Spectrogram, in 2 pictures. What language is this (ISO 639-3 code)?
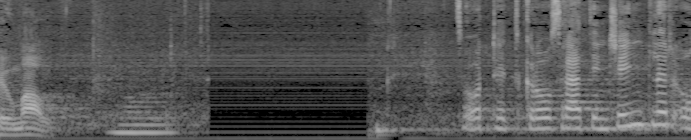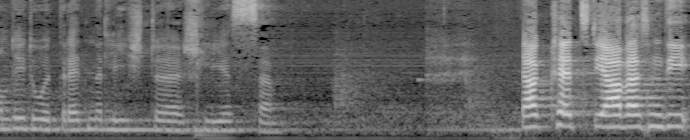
gsw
